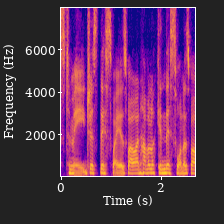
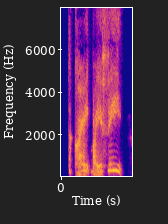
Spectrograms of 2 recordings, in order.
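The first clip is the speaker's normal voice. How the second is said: loud, high stage whisper; 7 semitones higher than usual. Calling across to Ronson from the next building, in a loud whisper. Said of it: "in a loud whisper".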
